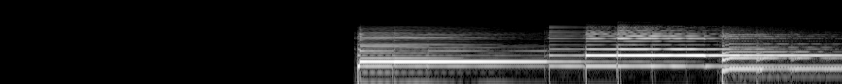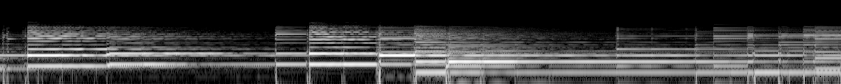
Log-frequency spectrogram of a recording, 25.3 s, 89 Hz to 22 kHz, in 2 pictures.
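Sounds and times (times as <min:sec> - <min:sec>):
guitar improvisation in G: 0:05.4 - 0:25.2.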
